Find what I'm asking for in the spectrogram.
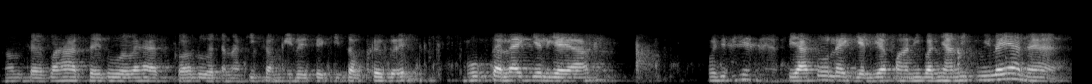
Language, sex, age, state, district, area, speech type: Maithili, female, 60+, Bihar, Madhepura, urban, conversation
